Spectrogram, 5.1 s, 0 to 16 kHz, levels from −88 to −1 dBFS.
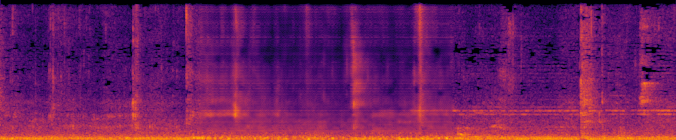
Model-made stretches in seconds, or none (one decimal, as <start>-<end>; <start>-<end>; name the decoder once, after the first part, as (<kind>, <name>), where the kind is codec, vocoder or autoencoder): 1.5-3.4 (vocoder, Vocos)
